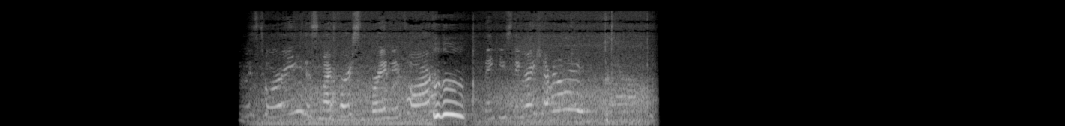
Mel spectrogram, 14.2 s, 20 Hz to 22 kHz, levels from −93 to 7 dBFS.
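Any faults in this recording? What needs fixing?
At 6.24 to 6.29 s there is an AAC frame loss with concealment. About 43 ms of audio went missing, which fits a single dropped frame. The decoder patched the gap by reusing the last good spectrum with scrambled signs or interpolated energy, so the patch sounds briefly smeared and noisy. On a spectrogram this appears as a narrow vertical band where detail blurs into diffuse energy. The waveform shows the fine structure turning noise-like for that instant. Sending the stream with forward error correction or a retransmission buffer would prevent the loss.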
